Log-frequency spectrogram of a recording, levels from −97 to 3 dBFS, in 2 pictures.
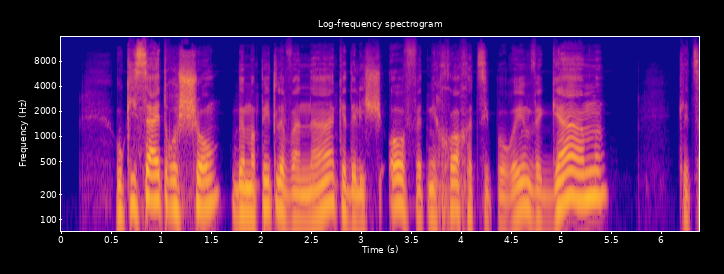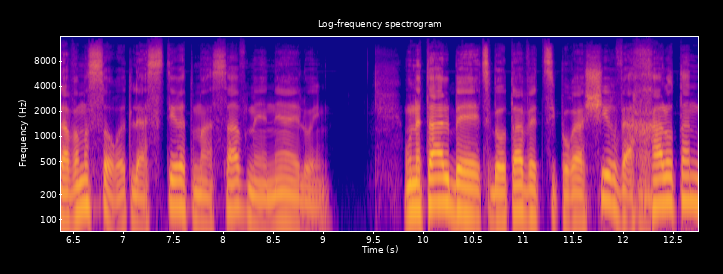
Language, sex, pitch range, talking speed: Hebrew, male, 105-135 Hz, 125 wpm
